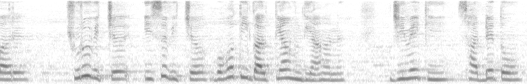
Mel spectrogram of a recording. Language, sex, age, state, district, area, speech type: Punjabi, female, 18-30, Punjab, Mansa, rural, spontaneous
